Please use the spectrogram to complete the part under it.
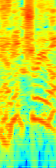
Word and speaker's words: vitriol: Three syllables, man. – Vitriol. – Vitriol. Yeah.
